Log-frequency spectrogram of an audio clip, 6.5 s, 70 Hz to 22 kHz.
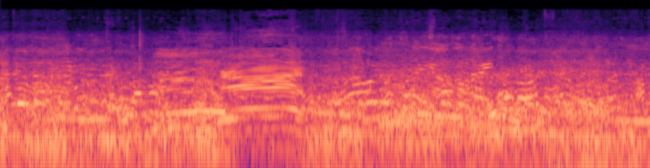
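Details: Friesian and crossbred heifer calves for sale at Raniganj cattle market in Dinajpur, 12 July 2024: a drawn-out bellow swelling around its middle, set among overlapping lower moos and a busy murmur of people bargaining.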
